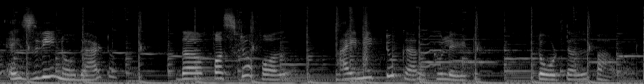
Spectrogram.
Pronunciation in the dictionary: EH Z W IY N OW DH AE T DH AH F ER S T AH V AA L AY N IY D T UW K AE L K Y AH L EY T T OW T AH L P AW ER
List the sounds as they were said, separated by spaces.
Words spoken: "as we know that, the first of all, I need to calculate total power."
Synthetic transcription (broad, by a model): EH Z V IY N OW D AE T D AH F ER S T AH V AA L AY N IY D T UW K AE L K Y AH L EY T T OW T AH L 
